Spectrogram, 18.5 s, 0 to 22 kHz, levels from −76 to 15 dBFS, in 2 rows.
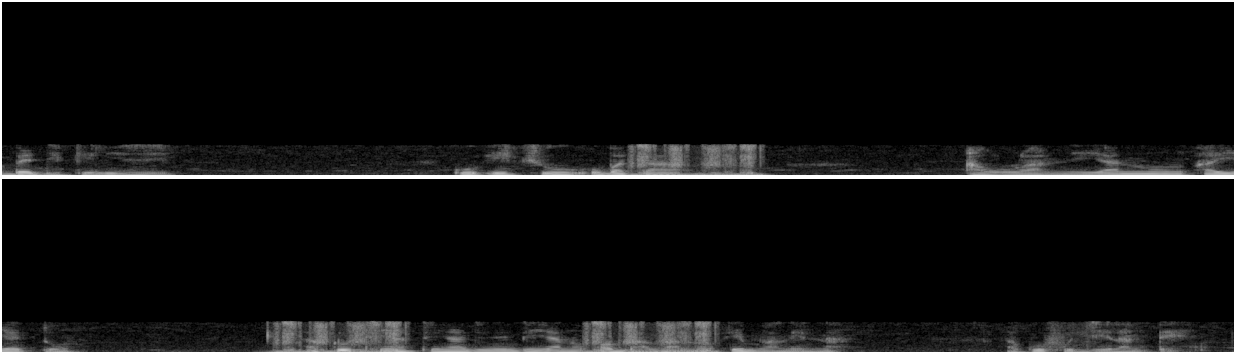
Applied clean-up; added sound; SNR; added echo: none; Writing; 2 dB; none.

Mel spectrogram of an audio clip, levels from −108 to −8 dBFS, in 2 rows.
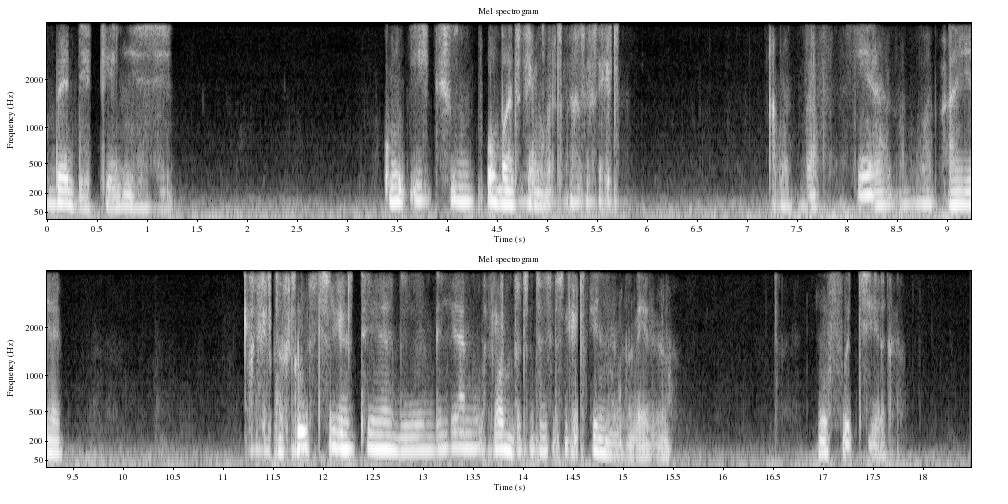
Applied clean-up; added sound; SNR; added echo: neural diffusion model UNIVERSE++.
